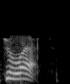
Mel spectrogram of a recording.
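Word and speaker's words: Gullette: Sean Gillette, I think that's how you say his name? – Gillette. – Okay, I never know French, pronounce that E at the end or not, you know.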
